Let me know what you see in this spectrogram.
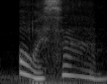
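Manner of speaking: put-on Irish accent. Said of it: "Yeah, she was Irish".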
